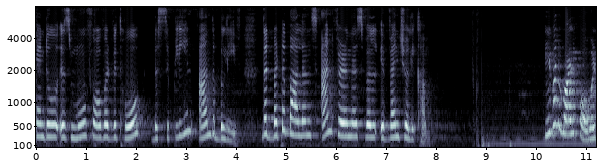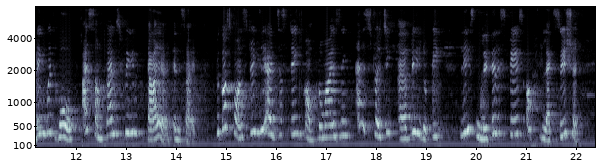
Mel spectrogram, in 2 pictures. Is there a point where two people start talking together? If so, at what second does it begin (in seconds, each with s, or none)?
none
